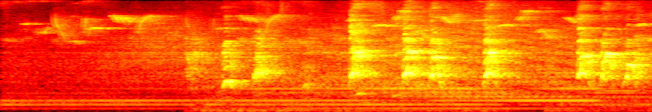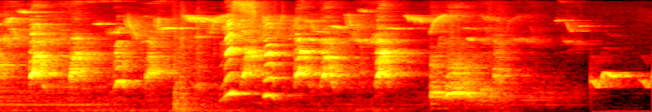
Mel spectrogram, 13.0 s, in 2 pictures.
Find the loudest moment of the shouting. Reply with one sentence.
The volume of the shouting peaks at 9 seconds.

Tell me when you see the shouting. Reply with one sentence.
You can hear the shouting from 3.5 to 4.1 s and from 8.7 to 9.4 s.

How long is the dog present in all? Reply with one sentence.
The dog can be heard for 10 seconds in total.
